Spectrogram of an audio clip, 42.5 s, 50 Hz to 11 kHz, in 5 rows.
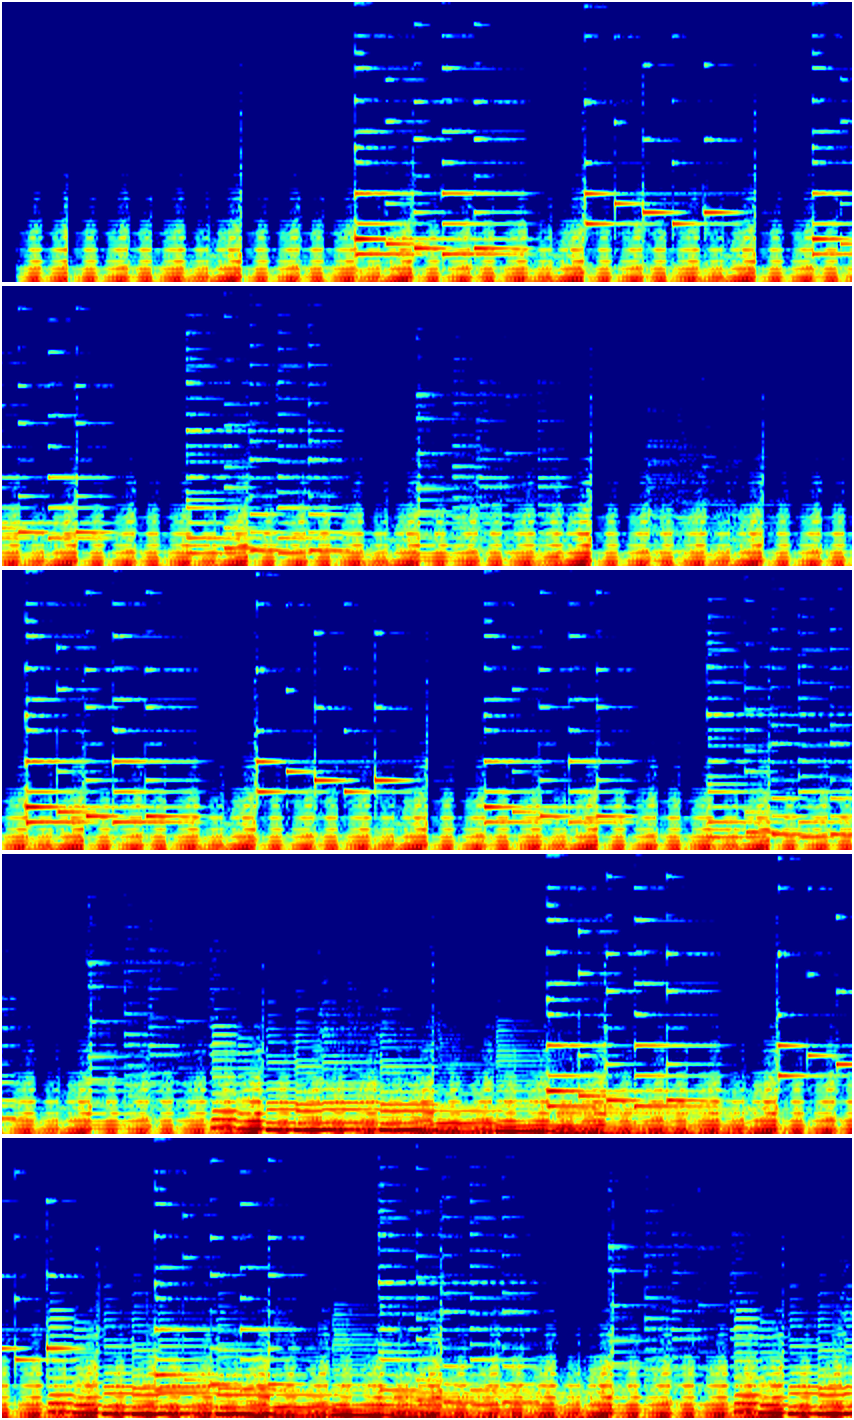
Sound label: ambient; weeklybeats-2016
